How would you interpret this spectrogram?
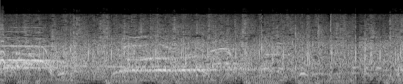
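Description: A crowd applauds loudly and steadily for about four seconds, a dense wash of clapping mixed with scattered cheers and whoops, with no one speaking over it.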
